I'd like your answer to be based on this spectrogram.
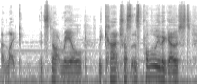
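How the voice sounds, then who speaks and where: A man's voice: medium pitch, moderate pace, faint music behind. A man hosting a let's play, reading visual novel narration aloud and adding casual asides. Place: recorded voice-over with game music behind.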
